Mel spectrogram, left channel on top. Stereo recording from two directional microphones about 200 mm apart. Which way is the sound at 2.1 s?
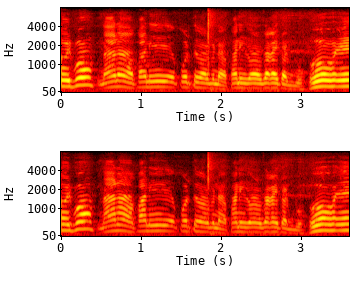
20° right (ahead or behind).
